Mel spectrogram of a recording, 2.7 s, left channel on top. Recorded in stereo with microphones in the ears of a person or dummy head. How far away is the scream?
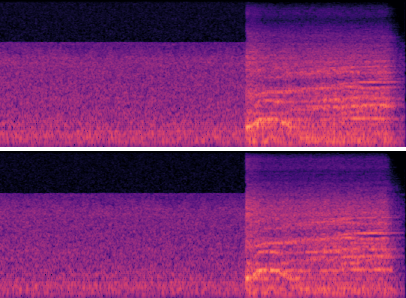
About 1.0 m.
